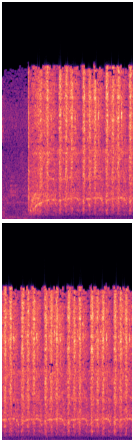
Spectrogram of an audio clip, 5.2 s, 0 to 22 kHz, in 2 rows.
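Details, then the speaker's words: 1997 Panther diesel with heavy oil consumption, cranked by the starter during a compression test; an even, steady beat of about one stroke per second; cylinder reads 26 bar against a 21 bar minimum, so compression is good. "Oke 26 bar teman-teman kompresinya standar sebenarnya 26 bar itu masih bagus karena bawahnya itu ada di 21"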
